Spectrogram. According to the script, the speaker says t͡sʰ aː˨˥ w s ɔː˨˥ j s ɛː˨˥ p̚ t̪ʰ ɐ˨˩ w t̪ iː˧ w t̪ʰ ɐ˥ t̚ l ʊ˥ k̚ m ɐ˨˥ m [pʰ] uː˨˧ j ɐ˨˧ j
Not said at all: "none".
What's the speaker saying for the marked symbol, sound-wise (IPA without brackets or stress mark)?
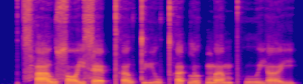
pʰ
